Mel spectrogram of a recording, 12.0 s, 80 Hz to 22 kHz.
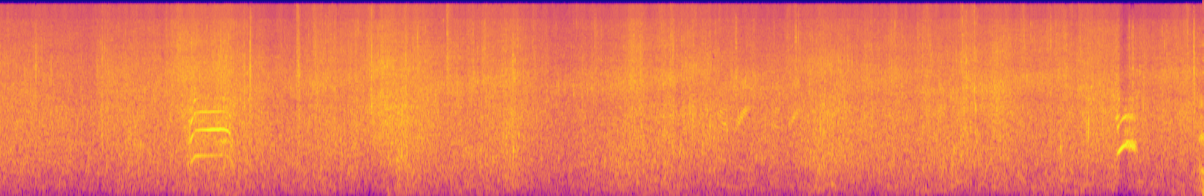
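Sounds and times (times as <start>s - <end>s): waves breaking on a beach: 0.0s - 12.0s
brief high-pitched cry: 1.8s - 2.4s.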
